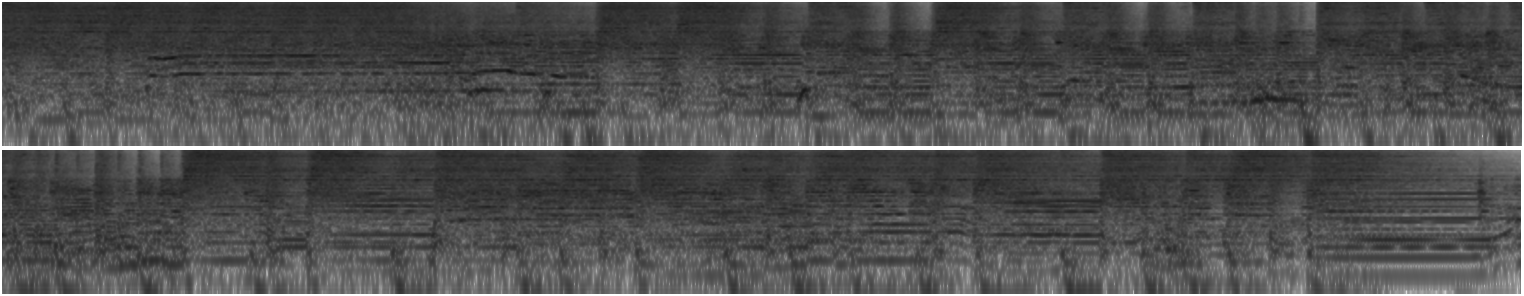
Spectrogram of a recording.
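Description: Live rock band playing loudly: drum kit and several electric guitars. The sound thins out and drops slightly near the end.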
